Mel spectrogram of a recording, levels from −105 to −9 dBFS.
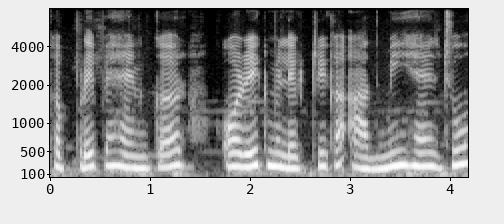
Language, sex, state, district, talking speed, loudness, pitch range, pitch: Hindi, female, Uttar Pradesh, Budaun, 155 wpm, -14 LUFS, 220-255 Hz, 235 Hz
